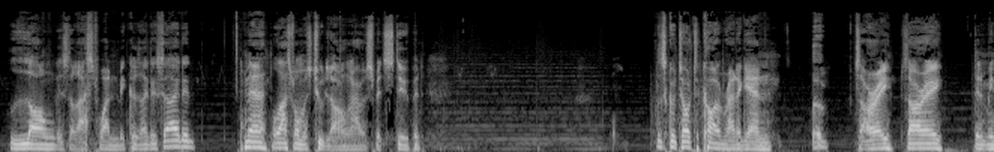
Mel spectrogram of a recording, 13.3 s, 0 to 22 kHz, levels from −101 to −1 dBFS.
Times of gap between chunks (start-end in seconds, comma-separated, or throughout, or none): none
